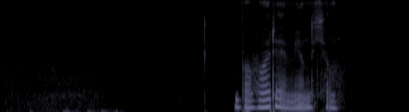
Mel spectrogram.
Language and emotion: Russian, neutral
